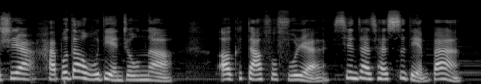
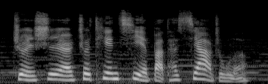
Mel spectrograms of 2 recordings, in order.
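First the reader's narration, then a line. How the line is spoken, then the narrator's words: Sighing. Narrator (Chinese): 我的姨妈叹息说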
